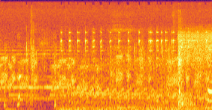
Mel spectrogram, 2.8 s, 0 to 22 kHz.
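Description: A toad croaks in the PS1 game MediEvil amid busy game music and effects, with a clear croak-like burst near the end; no voices.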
